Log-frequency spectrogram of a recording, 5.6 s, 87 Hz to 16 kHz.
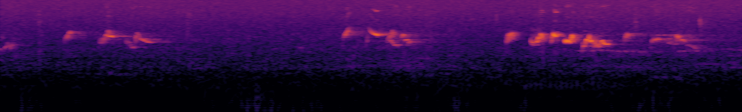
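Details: Red-whiskered bulbul used as a decoy bird for trapping, recorded on 4 February 2018; three bursts of bright, warbled whistled phrases, the last a rapid tumbling run of five or six notes, separated by quiet pauses.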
